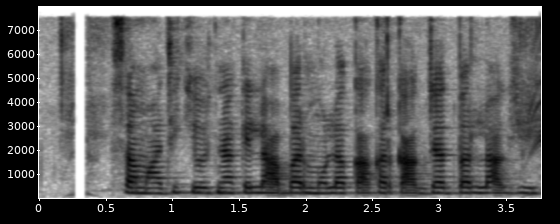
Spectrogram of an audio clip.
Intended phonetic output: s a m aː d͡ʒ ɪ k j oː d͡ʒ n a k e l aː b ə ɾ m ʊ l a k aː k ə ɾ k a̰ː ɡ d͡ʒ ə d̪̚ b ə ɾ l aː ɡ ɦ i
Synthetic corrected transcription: s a m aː d͡ʒ ɪ k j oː d͡ʒ n a k e l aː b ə ɾ m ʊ l a k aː k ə ɾ k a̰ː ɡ d͡ʒ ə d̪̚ b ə ɾ l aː ɡ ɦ i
